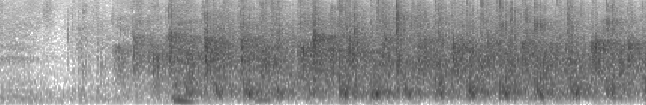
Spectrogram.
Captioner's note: audience clapping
